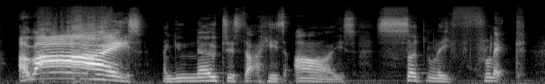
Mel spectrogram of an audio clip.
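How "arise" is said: huge, booming, very loud, drawn-out, rough roar. Narrating turn three, the speaker voices Jeremiah confronting the players: Jeremiah's huge shout. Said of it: "he shouts out in a huge voice".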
